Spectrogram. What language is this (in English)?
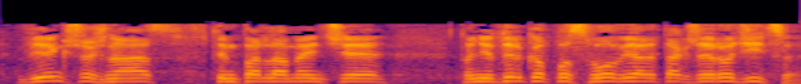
Polish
